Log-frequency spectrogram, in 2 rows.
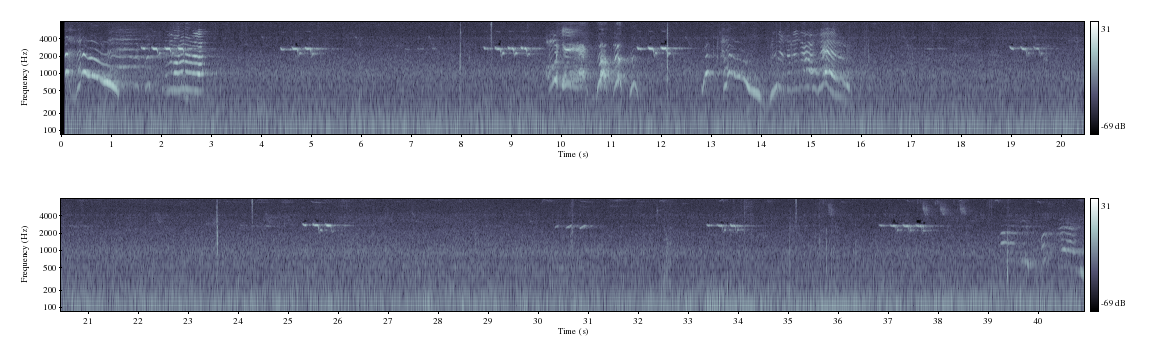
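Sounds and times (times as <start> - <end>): child shouting: 0.1 - 3.1, 9.7 - 11.6, 12.8 - 15.9, 39.3 - 40.9
bird chirping: 0.1 - 3.2, 4.0 - 15.6, 18.9 - 20.0, 23.3 - 26.4, 29.8 - 32.6, 33.3 - 40.9
low background noise: 0.1 - 40.9
songbird singing: 0.1 - 40.9.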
